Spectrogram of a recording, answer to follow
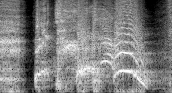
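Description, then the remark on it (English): A loud, forceful sneeze: a burst of breathy noise followed by a voiced, downward-sliding cry, with other rough, throaty vocal sounds around it. “Bless you.”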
